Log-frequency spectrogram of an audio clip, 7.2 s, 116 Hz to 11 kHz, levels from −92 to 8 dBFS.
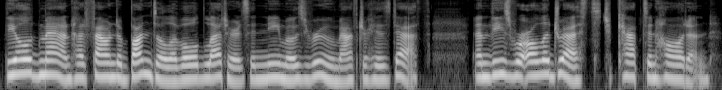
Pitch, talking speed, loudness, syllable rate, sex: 220 Hz, 200 wpm, -18 LUFS, 5.2 syllables/s, female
